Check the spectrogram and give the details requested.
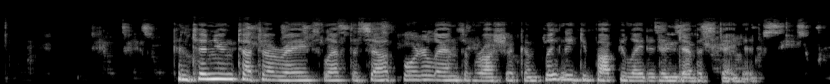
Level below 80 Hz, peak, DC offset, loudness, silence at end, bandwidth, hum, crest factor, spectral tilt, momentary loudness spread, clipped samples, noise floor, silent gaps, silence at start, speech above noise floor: -56 dBFS; -2 dBFS; under 0.1%; -19 LUFS; 0.1 s; 8 kHz; none; 18 dB; -5 dB/octave; 14 LU; under 0.1%; -60 dBFS; none; 1 s; 41 dB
